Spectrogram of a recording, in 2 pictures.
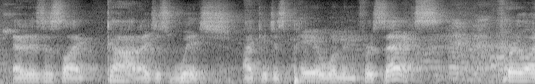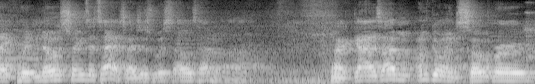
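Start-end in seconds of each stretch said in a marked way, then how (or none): none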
